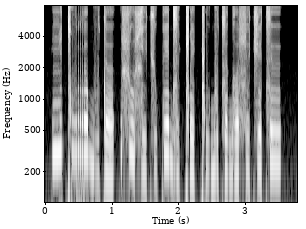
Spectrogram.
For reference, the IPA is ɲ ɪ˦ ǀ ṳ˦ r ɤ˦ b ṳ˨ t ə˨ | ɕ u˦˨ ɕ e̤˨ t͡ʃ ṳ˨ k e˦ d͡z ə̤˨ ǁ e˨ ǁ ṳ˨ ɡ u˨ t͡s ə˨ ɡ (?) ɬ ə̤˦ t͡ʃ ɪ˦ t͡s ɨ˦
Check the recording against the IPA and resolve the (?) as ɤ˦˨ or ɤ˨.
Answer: ɤ˨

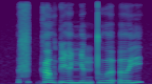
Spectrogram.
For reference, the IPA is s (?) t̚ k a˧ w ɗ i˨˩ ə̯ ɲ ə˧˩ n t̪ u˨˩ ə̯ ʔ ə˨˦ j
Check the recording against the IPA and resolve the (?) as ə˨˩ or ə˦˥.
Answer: ə˦˥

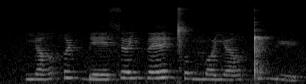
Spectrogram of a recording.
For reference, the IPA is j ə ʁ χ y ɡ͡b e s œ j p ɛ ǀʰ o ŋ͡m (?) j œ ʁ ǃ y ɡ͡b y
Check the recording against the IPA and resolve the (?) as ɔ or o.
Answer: ɔ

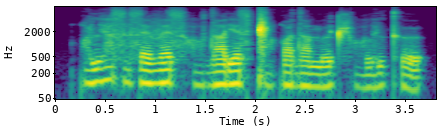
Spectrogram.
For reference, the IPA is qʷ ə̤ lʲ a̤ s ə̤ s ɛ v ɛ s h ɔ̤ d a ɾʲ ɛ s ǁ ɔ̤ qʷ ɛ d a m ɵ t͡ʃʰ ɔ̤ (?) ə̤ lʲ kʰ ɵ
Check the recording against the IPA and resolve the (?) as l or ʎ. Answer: l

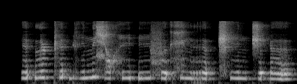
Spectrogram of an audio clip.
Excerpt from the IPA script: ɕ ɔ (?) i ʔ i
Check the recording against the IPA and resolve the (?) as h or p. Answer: h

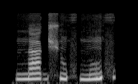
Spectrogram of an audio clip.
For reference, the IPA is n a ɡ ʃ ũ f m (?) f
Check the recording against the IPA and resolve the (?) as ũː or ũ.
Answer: ũ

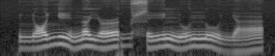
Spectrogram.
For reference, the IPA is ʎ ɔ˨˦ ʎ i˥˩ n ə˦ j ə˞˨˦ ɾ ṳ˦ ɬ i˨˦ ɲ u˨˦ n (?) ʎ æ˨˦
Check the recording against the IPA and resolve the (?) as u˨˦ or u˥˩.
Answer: u˥˩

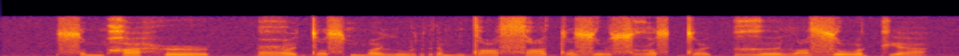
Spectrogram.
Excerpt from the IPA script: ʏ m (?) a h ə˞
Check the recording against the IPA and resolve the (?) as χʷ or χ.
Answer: χ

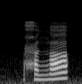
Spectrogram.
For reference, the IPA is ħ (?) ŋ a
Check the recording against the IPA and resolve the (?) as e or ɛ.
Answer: ɛ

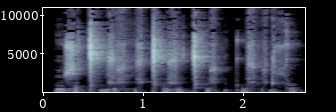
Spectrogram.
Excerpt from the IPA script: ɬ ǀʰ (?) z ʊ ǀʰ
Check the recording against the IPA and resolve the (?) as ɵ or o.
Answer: o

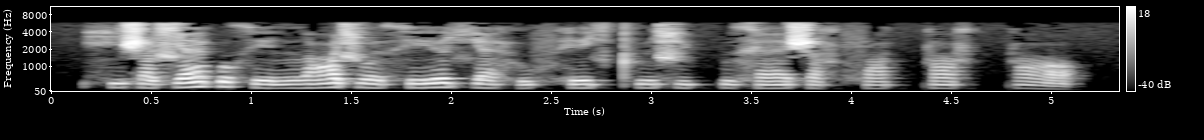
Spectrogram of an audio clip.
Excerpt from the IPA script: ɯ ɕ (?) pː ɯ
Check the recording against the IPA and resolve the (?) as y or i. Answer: y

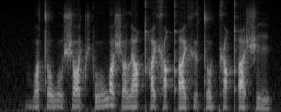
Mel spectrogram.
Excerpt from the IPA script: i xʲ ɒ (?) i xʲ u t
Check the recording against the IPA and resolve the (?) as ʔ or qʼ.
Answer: qʼ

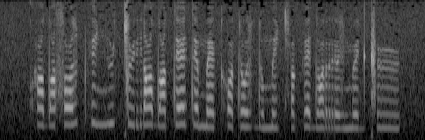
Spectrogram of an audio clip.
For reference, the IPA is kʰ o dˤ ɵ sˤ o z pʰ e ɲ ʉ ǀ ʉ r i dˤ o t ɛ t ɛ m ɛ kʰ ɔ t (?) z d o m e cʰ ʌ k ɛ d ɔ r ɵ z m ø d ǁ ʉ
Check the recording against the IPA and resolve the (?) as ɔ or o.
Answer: o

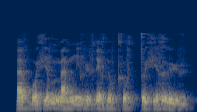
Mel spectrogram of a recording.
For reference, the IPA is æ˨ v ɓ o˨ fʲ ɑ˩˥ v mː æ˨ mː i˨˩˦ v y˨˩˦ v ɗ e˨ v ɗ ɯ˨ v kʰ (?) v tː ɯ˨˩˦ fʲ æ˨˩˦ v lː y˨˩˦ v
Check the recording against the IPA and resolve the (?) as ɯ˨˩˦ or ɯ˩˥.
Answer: ɯ˨˩˦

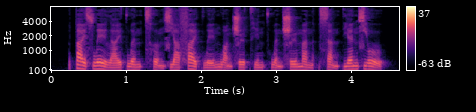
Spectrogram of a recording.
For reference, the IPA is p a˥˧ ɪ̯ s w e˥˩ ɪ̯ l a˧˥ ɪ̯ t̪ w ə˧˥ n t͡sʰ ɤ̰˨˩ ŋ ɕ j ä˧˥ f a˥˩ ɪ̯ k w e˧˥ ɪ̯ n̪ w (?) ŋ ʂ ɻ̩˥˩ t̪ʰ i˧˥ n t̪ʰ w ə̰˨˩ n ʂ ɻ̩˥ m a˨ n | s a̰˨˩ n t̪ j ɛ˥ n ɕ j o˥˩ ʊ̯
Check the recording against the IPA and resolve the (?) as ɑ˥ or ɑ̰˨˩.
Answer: ɑ̰˨˩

